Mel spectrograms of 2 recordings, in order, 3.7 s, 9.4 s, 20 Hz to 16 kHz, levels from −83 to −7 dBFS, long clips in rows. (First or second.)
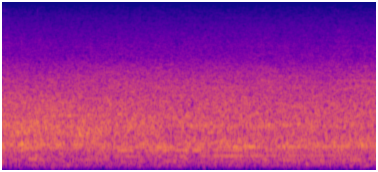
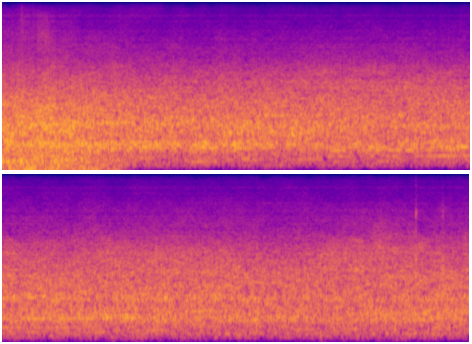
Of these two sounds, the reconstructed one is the second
